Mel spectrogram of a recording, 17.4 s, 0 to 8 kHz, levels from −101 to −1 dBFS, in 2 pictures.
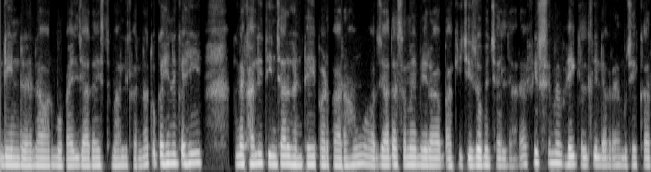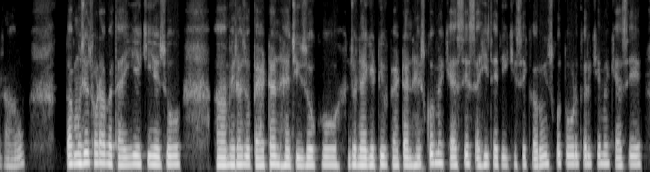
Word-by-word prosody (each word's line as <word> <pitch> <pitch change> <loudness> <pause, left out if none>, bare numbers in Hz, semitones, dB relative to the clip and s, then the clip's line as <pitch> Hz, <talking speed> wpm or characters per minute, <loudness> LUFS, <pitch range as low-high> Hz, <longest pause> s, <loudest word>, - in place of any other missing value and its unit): लीन 135 0 +2
रहना 130 +1 +1
और 130 - -2
मोबाइल 130 0 -1
ज़्यादा 130 0 -1
इस्तेमाल 130 0 -3
करना। 125 +3 -5
तो - - -4
कहीं 160 0 +3
न 165 - +3
कहीं 165 +3 +1 0.5
मैं 155 - +3
खाली 155 +1 +3
3-4 150 0 +2
घंटे 140 +1 +1
ही 145 - +3
पढ़ 135 -1 0
पा 135 0 -3
रहा 130 0 -2
हूँ 145 0 -1
और 130 0 -3
ज़्यादा 140 0 0
समय 140 0 0
मेरा 130 -1 +1
बाकी 130 +2 -7
चीज़ों 135 +1 +1
में 135 - 0
चल 130 -2 -7
जा 120 -1 -15
रहा 135 +4 -14
है, 150 - -6
फिर 180 - 0
से 175 - -9
मैं 170 -1 +2
वही 145 -2 +1
ग़लती 135 +1 -2
लग 130 -1 -4
रहा 135 +1 -8
है - - -8
मुझे 135 +1 -6
कर 130 - -5
रहा 125 -2 -13
हूँ। 135 +5 -8 0.6
तो 155 - +4
आप 160 - +4
मुझे 165 +2 +7
थोड़ा 165 0 +4
बताइए 150 -1 +2
कि 150 - +2
ये 140 - +7
जो 145 +1 +2 0.5
अ, 135 0 +6
मेरा 145 +1 +4
जो 145 -1 +3
पैटर्न 140 +2 +3
है 135 +1 +4
चीज़ों 135 +1 +2
को 140 0 -1
जो 145 - +2
नेगेटिव 140 +1 +3
पैटर्न 135 0 0
है, 135 - +1
इसको 160 +3 -1
मैं 170 -1 +1
कैसे 140 +3 0
सही 145 -1 -1
तरीक़े 135 0 -4
से 140 - -4
करूँ, 135 +4 +1
इसको 155 +1 -3
तोड़ 150 0 +2
कर 150 0 -2
के 155 - -4
मैं 155 0 -1
कैसे 140 +2 -2
140 Hz, 260 wpm, -22 LUFS, 130-150 Hz, 0.6 s, मुझे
